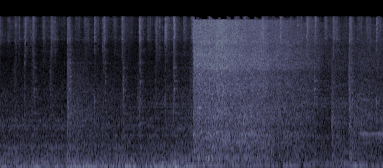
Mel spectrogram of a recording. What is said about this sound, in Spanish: Insólitas inundaciones en desiertos arábigos.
